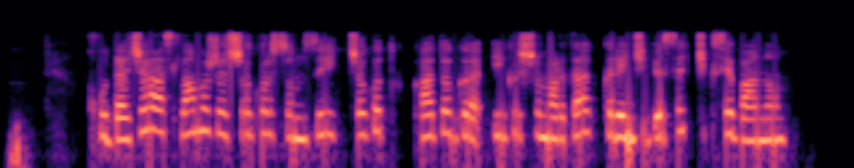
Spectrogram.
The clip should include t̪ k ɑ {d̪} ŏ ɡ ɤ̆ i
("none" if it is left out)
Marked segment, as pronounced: d̪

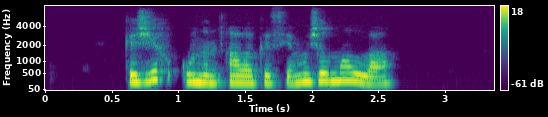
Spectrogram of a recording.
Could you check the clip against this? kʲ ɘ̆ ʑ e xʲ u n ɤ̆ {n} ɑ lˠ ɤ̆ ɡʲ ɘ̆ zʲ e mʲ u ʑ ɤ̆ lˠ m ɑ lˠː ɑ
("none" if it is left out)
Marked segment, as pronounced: n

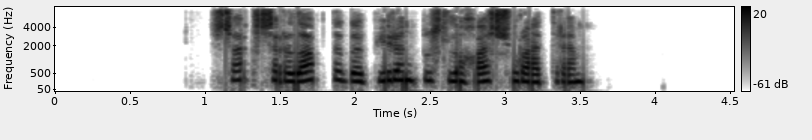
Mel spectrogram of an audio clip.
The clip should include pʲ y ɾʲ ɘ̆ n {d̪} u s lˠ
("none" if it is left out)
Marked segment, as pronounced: t̪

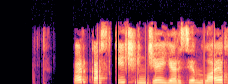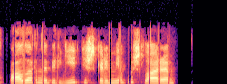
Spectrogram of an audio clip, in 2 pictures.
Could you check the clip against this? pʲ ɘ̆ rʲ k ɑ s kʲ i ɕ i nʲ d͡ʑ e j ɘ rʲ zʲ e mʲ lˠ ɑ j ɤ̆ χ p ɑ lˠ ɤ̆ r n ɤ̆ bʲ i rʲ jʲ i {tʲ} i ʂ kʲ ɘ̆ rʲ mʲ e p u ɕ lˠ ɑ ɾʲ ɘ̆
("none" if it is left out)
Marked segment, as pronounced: tʲ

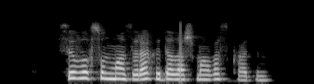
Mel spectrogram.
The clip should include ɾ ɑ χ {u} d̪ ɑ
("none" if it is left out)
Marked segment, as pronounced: ɯ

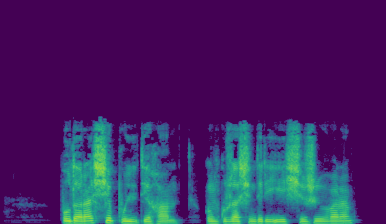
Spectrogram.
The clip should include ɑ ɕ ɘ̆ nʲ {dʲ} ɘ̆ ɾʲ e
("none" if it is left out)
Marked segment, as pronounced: dʲ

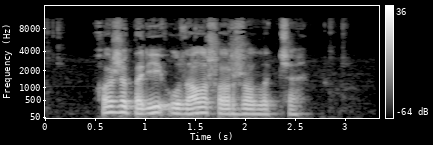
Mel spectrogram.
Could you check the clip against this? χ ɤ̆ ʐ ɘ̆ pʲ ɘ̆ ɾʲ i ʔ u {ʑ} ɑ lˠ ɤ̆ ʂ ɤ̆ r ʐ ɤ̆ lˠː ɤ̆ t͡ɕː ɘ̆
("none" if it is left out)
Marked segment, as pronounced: z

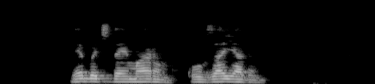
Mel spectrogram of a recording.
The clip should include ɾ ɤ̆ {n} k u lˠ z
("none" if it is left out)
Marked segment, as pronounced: m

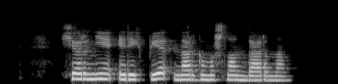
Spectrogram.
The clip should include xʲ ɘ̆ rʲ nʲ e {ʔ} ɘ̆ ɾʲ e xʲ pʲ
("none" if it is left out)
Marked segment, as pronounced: ʔ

